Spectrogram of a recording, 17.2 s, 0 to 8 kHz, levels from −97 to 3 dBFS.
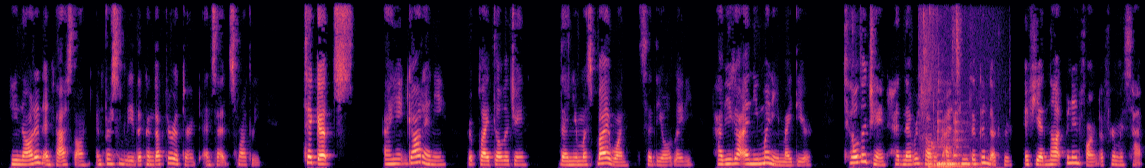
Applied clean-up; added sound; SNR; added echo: none; Sink (filling or washing) / Water; 1 dB; none.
